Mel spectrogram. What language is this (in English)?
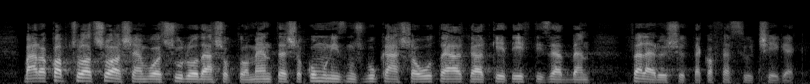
Hungarian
